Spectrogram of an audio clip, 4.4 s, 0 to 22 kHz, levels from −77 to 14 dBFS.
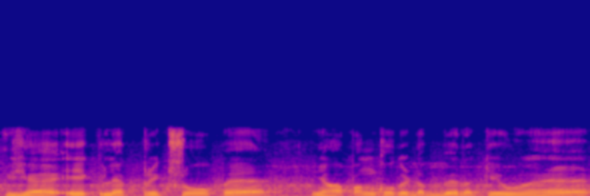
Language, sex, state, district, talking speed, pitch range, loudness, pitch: Hindi, male, Haryana, Rohtak, 160 wpm, 135-155 Hz, -13 LUFS, 140 Hz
